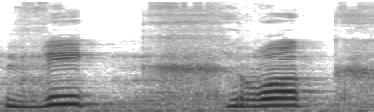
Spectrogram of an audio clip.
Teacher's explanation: کاف ساکن ہے، باریکی سے ادا ہوتا ہے، اور اس کی ہمس واضح کریں گے کیونکہ یہاں پہ یہ ساکن ہے۔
